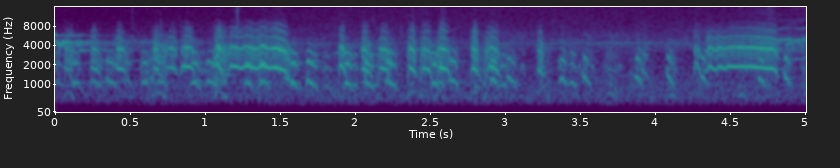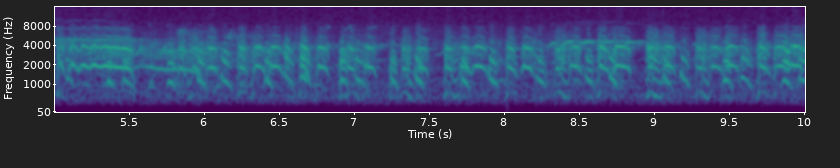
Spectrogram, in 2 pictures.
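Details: Continuous chattering and trilling from wild Slavonian grebe at Gavieze, Latvia, May 2024, dense overlapping rapid notes with a louder squealing stretch midway.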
